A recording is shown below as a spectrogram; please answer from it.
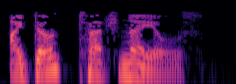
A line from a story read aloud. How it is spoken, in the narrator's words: said Dave sharply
